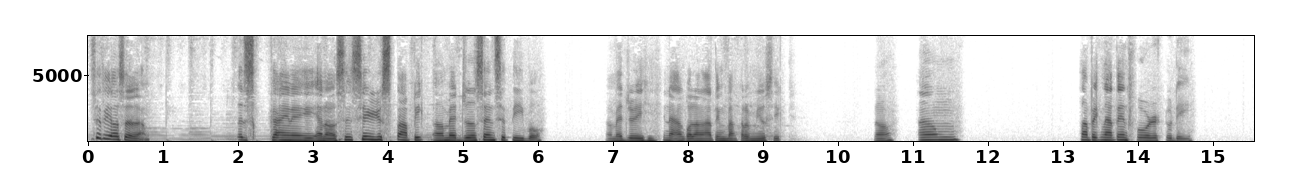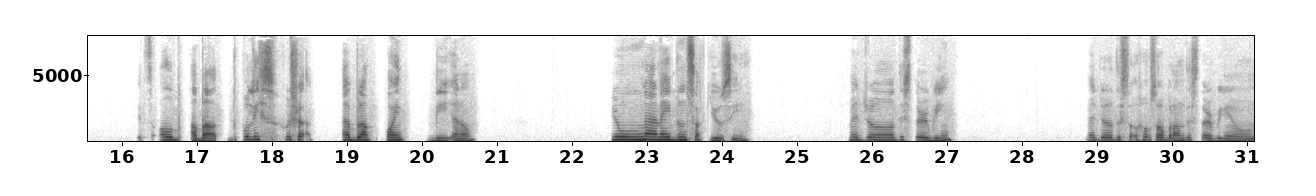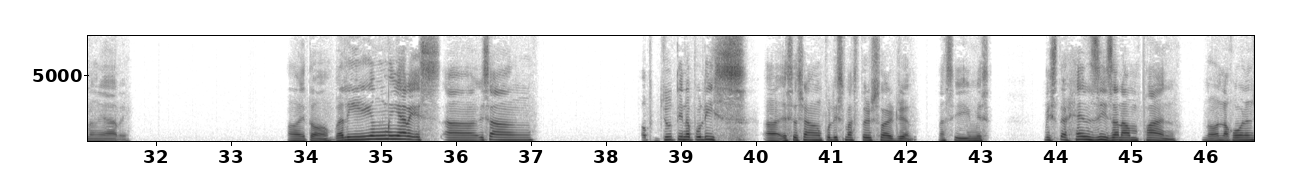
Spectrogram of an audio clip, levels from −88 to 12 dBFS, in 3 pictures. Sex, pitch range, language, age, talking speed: male, 145-190 Hz, Filipino, 20-39, 105 wpm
